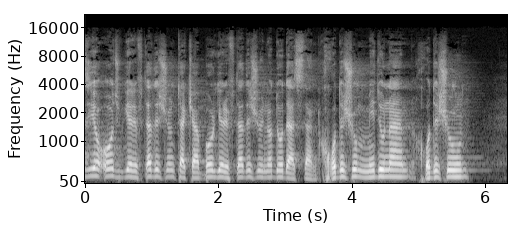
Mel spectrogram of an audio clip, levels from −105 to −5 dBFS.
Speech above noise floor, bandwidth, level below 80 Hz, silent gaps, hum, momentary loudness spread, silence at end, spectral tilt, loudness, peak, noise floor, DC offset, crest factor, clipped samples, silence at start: 34 dB; 13.5 kHz; -56 dBFS; none; none; 7 LU; 0.6 s; -5 dB/octave; -19 LUFS; 0 dBFS; -53 dBFS; under 0.1%; 18 dB; under 0.1%; 0 s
